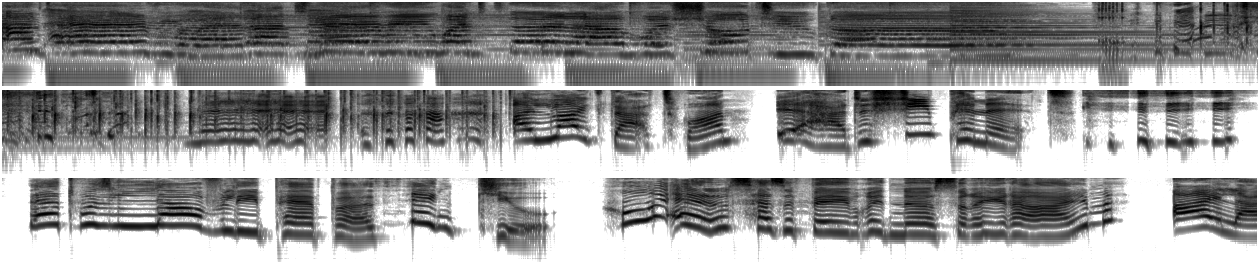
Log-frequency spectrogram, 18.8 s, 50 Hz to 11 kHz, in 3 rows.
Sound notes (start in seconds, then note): 5.4 snorts; 5.5 laughing; 7.3 bleats and laughs; 11.6 laughs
